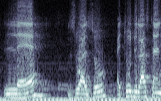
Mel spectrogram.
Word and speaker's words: les oiseaux: so the topic says le zwarzo les zwarzo you join the s with the o while reading le zwarzo i told you last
